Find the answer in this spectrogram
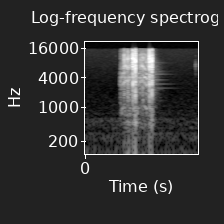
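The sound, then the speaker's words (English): Camera powering on: a short, quiet mechanical whir-click made of two quick bright bursts in succession, alone against near silence. “sometimes maybe it's just turning on your camera and you get this beautiful sound.”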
